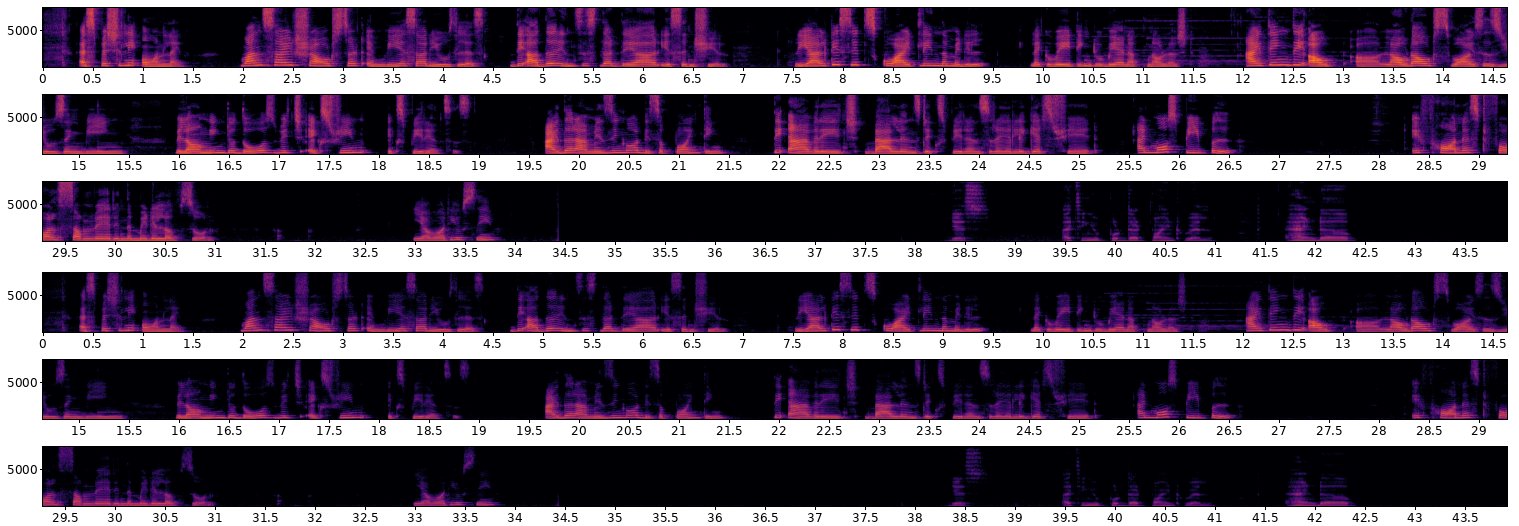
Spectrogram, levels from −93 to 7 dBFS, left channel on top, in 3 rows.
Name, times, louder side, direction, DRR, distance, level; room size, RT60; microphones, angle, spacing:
voice 1, 0.4-1.4 2.0-4.4 4.7-6.8 7.5-9.4 9.9-11.4 12.0-15.5 16.0-18.6 19.7-21.5 22.0-25.2 25.6-26.6 28.3-31.0 33.0-33.8, left 7 dB, 80° left, 0.4 m, -28 dB
sound 1, 10.4-15.9 16.1-16.2, left 4 dB, 35° left, 3.9 m, -64 dB
voice 2, 38.3-38.7 39.5-41.0 41.7-42.4, left 3 dB, 55° left, 6.1 m, -50 dB
head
